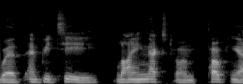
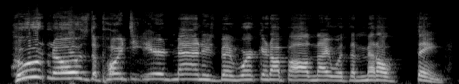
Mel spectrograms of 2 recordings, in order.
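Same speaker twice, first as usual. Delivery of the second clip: very high, loud, bellowing dwarf voice; 12 semitones higher, 6 dB louder than usual. Narrating a scene, a dwarf calls out to the gathered people: bellowing dwarf voice. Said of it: "a bellow as a dwarven voice goes".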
